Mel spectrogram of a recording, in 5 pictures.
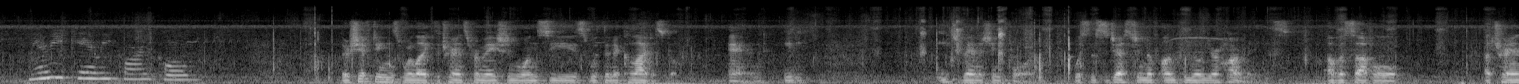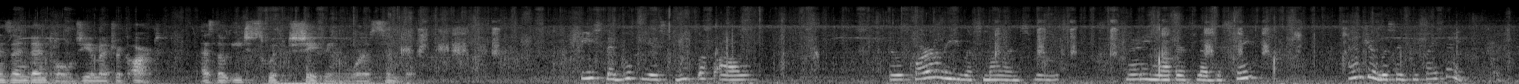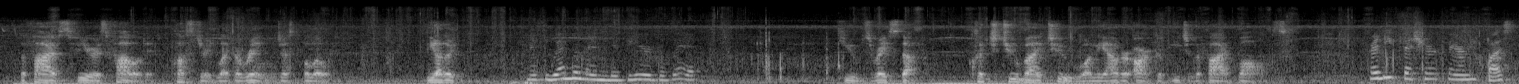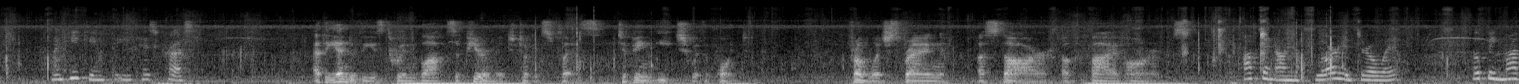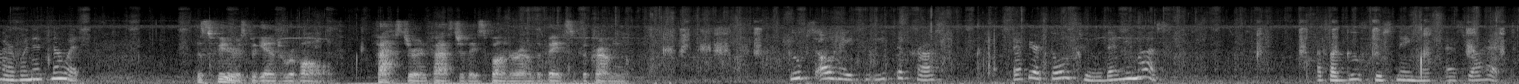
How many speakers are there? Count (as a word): two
